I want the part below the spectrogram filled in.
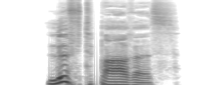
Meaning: strong/mixed nominative/accusative neuter singular of lüftbar
- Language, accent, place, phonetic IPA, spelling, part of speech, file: German, Germany, Berlin, [ˈlʏftbaːʁəs], lüftbares, adjective, De-lüftbares.ogg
